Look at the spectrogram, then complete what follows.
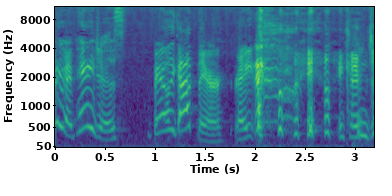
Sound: laughs

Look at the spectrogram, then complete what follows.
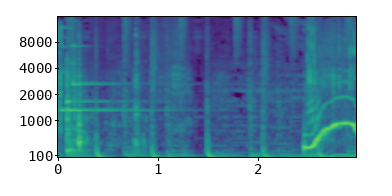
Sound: ding

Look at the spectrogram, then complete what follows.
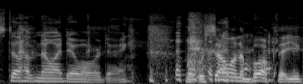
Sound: laughter

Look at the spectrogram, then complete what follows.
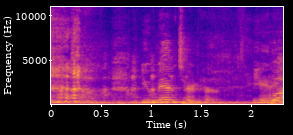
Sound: laughing

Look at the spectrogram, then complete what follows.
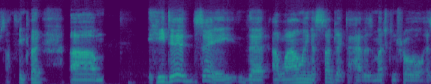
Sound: laughs

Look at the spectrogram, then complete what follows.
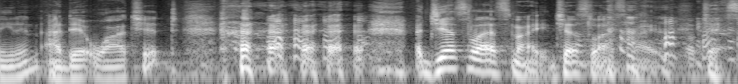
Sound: laughter

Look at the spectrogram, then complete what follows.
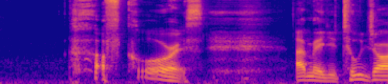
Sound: laughs

